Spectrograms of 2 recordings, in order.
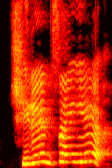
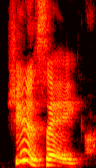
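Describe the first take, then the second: First: "she didn't say yeah" jumps way up on say; sing-song high "say"; high pitched emphasis. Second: Said in the usual way. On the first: Shown as a demonstration. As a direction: pitch "say" high, as a mocking correction.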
